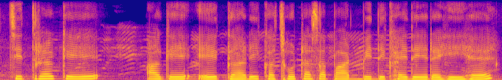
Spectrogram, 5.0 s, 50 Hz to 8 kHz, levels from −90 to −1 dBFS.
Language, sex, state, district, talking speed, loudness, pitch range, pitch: Hindi, female, Sikkim, Gangtok, 165 wpm, -11 LUFS, 195-215 Hz, 205 Hz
